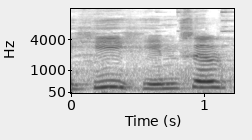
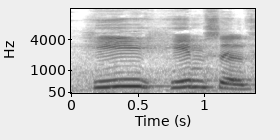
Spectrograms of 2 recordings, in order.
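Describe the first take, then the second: First: Said in the usual way. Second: He drawn out and louder, then himself; stress on He. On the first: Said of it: "particular noun of he". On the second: Shown as a demonstration. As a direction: lean slowly on the word He. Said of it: "here the emphasis, uh, is given".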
